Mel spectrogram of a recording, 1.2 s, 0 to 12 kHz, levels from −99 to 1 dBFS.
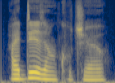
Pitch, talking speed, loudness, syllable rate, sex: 175 Hz, 210 wpm, -16 LUFS, 5.7 syllables/s, female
